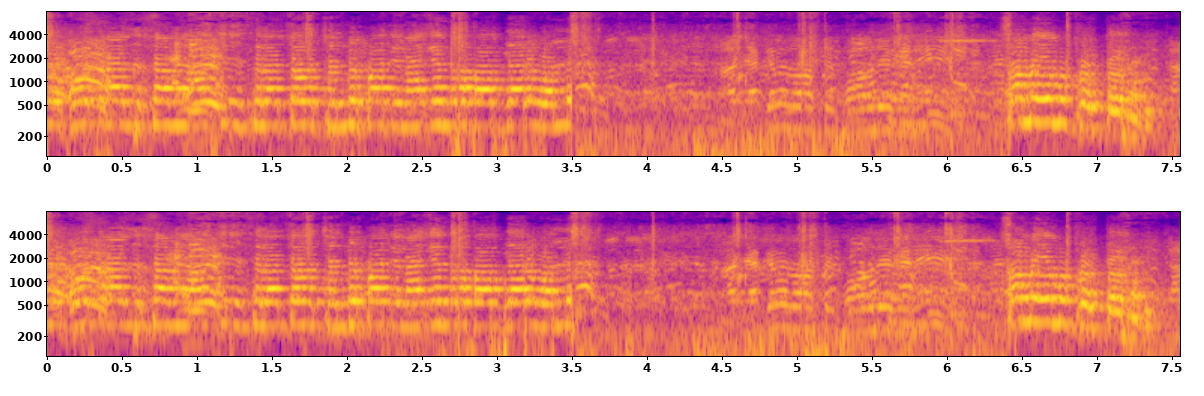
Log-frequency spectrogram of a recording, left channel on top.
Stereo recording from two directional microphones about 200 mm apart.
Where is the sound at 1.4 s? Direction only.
50° right (ahead or behind).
